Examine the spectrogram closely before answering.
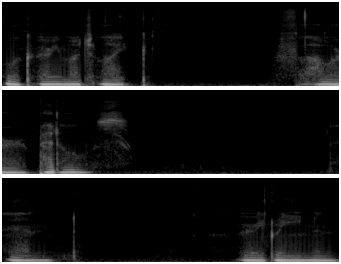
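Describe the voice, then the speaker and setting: A slow, soothing whisper reads a fantasy tale aloud, breathy and dark. The delivery is flat and unhurried, recorded close and dry with a dull, lo-fi edge. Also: mid-range voice, dry recording. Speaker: storyteller. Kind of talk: whispered ASMR storytelling.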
